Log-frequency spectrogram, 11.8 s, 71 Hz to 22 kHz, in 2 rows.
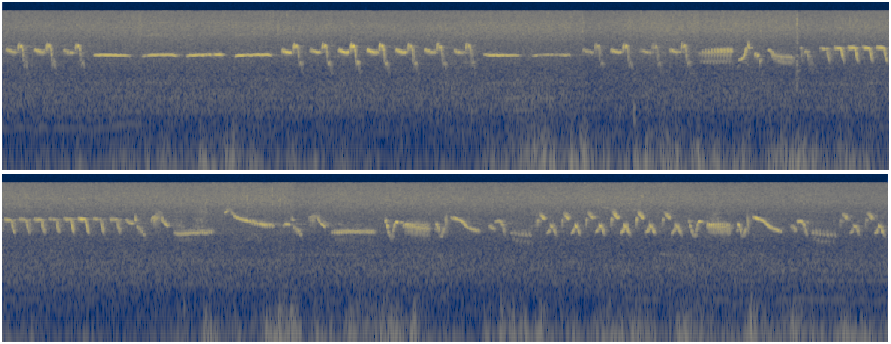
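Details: Skylark song over a barley field on 28 June 2018, summer: an unbroken high-pitched outpouring mixing long level whistles, rapid rattling trills and twisting slurred notes, with steady low wind rumble.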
